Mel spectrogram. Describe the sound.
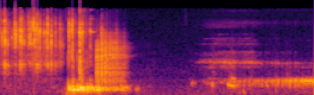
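Dice rolled during a tabletop roleplaying game rattle and clatter loudly for over a second, then stop.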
